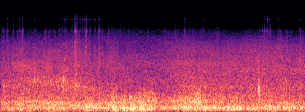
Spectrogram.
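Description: Steady wind noise on the microphone of a camera riding on a moving bicycle, mixed with traffic on a main road.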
